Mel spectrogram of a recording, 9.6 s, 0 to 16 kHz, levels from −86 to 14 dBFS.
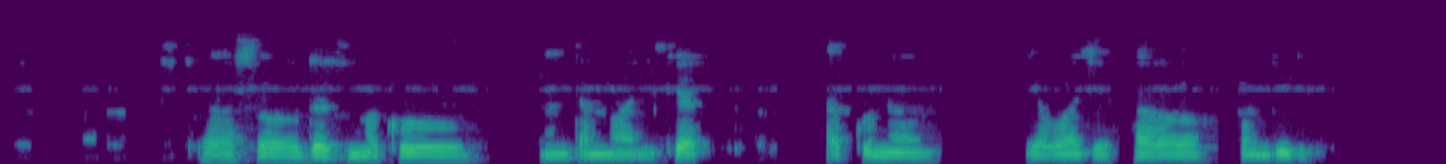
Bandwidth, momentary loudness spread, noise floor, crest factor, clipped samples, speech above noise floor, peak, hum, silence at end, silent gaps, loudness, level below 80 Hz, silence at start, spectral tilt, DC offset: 6.6 kHz; 10 LU; under -90 dBFS; 20 dB; under 0.1%; over 65 dB; -6 dBFS; none; 0.9 s; 0.68-0.72 s, 0.86-1.07 s, 3.30-3.60 s, 5.00-5.04 s, 5.21-5.51 s, 6.31-6.85 s, 7.50-7.55 s, 8.15-8.26 s; -26 LUFS; -66 dBFS; 0.6 s; -8.5 dB/octave; under 0.1%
